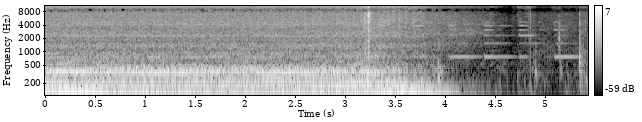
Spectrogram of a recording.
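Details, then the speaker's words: Turbo 6.0 V8 with 4L80E warming up, smoky, which the owner says is normal; deep, even burble at a steady lope for a few seconds before dropping away, a healthy engine. "Oh, here we are. It's warming up. Man, it sounds good."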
